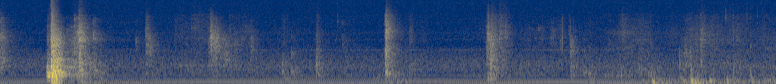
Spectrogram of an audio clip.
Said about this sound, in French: La bonne ouvre la porte. Elle laisse entrer.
